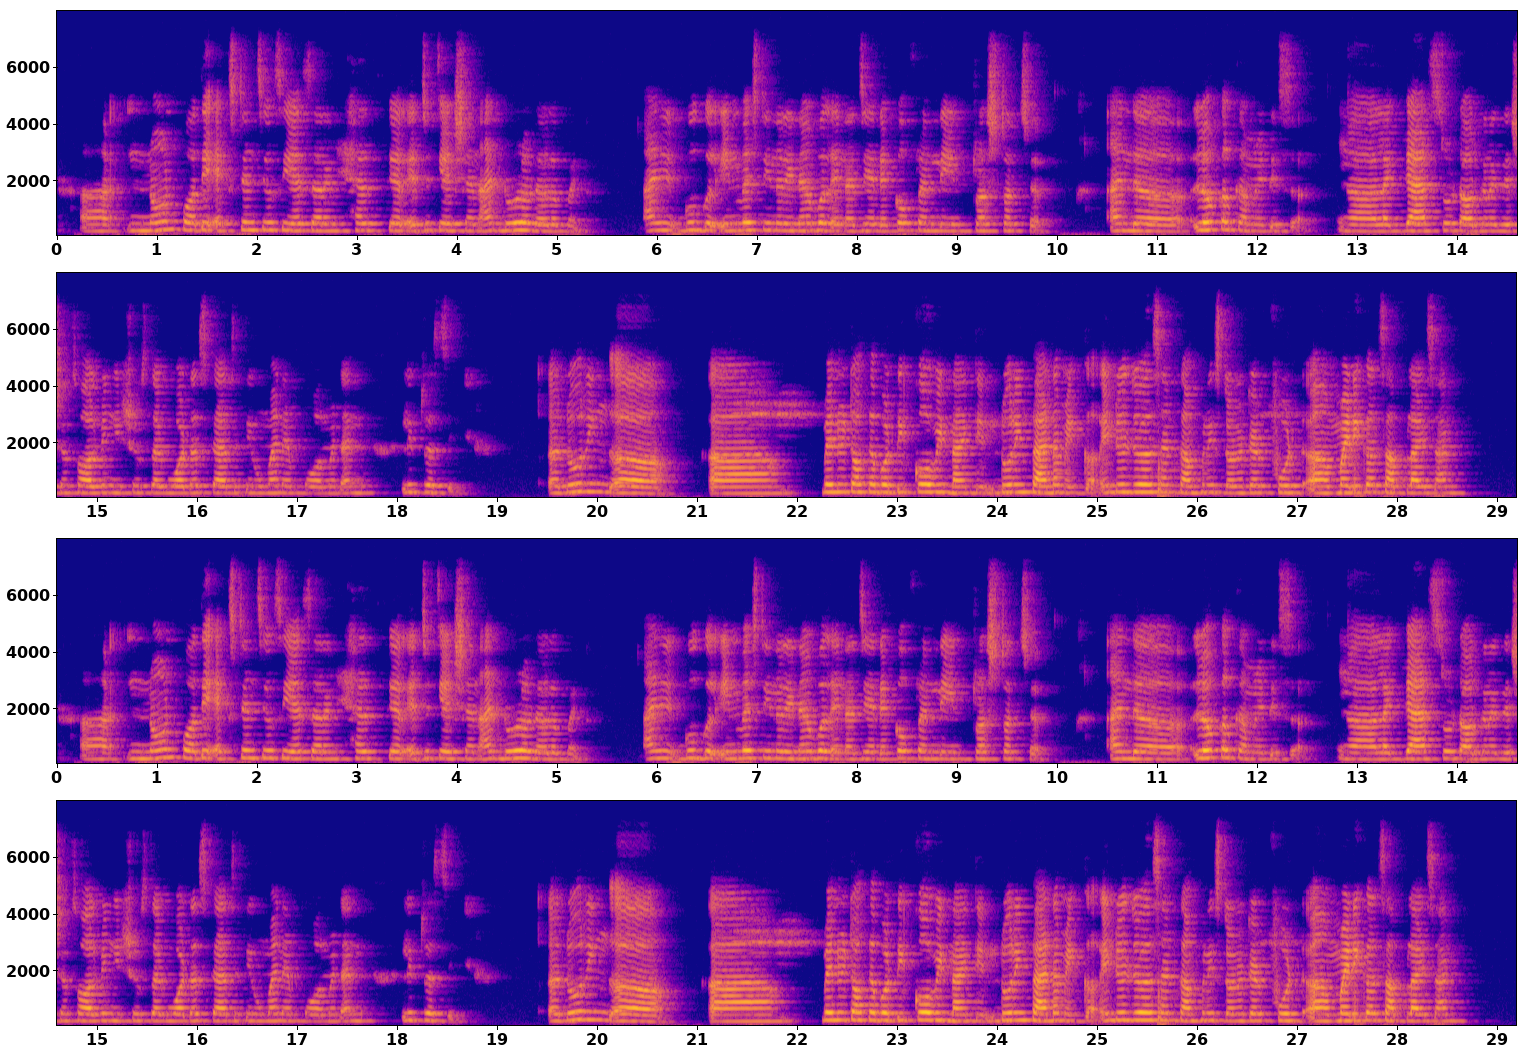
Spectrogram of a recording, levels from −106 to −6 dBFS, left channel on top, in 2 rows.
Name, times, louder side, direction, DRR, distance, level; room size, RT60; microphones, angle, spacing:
voice 1, 0.2-5.2 5.9-9.8 10.5-12.4 12.8-17.7 18.1-18.4 19.5-20.7 21.1-28.6, right 1 dB, 5° right, 4 dB, 2.0 m, -31 dB
11.5 x 6.6 x 7.1 m, 0.39 s
head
